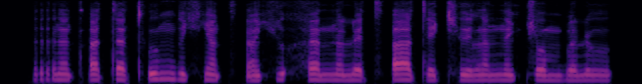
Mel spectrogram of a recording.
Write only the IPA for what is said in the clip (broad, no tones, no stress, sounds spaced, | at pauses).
r ɐ̃ tʼ a t ɐ tʼ u ŋ ɡ ɐ ç ã t͡sʼ ɐ̃ ç u h ɐ n̪ ã ɳ ɛ t͡sʼ a t e cʰ ɨ l ã n̪ ɛ̃ c o m b a ɳ u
